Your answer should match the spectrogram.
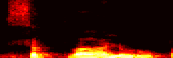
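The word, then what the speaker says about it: सत्त्वानुरूप: इसमें जो वर्ड पहला कहा गया है सत्वानुरूपा, इसमें स के बाद आधा त 2 बार है। पहला आधा त स के साथ मिलेगा, सत्वा। अगला त जो है वो व के साथ। हमने सत्वा नहीं कहना, इसमें सत्वा। सत्वानुरूप सर्वस्य।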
